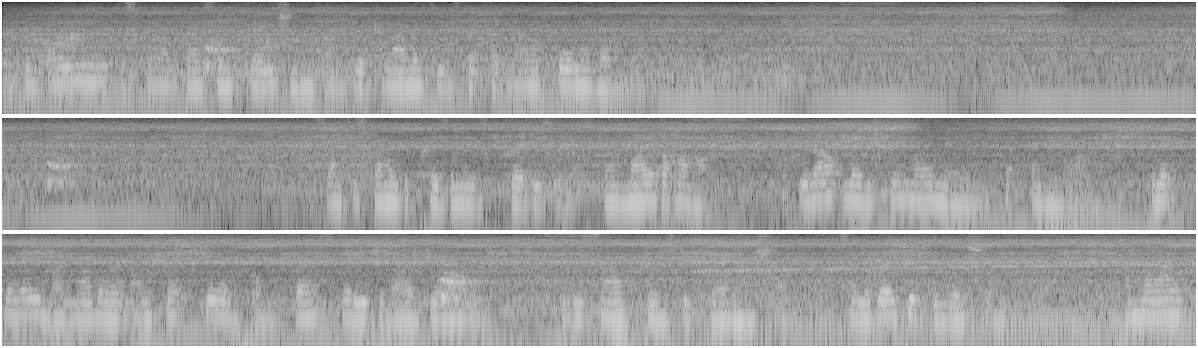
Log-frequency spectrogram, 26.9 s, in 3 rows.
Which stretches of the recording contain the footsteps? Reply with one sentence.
The footsteps can't be heard in this clip.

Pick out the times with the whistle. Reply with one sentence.
You can't hear the whistle here.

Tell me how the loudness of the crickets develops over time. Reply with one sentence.
The volume of the crickets goes up.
